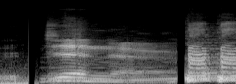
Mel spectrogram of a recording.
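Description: A cartoon character's voice, edited and pitch-shifted, making one drawn-out grunt-like vocal sound about a second and a half long. It starts and stops abruptly, as spliced audio does.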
